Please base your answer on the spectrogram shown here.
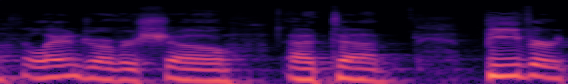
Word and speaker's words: Belvoir: So I've got about 4 weeks until the Land Rover show at Belvoir Castle, apparently the Brits pronounce it, even though it should be Belvoir, the Land Rover Owners Show.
